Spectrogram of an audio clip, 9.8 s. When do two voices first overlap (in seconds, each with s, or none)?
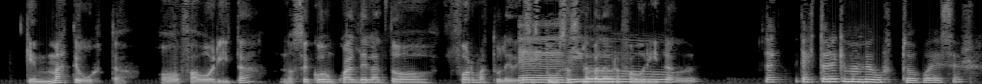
5.2 s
